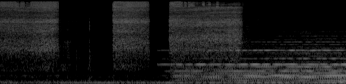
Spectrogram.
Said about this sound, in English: I'm going to give a quick spray.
